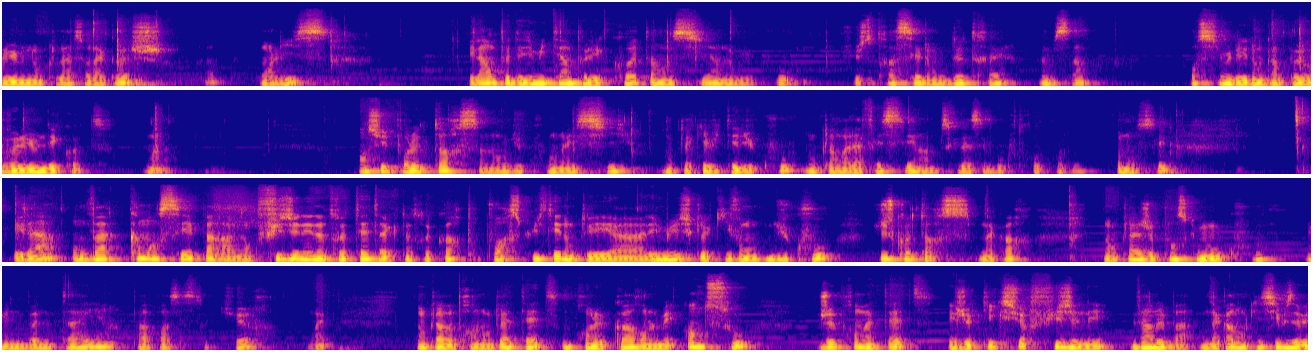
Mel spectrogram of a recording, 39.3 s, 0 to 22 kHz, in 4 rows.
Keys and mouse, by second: 2.5 right click, 5.0 right click, 6.3 right click, 11.1 right click, 12.6 right click, 14.2 right click, 16.6 right click, 19.2 right click, 24.4 right click, 26.5 right click, 32.1 right click.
